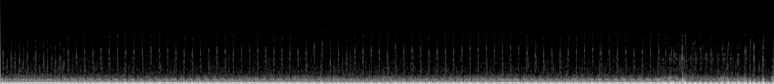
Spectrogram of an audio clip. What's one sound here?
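Wheels roll steadily over rough asphalt with a low rumble.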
